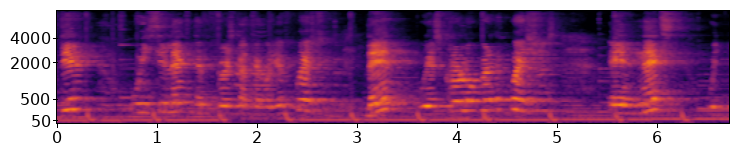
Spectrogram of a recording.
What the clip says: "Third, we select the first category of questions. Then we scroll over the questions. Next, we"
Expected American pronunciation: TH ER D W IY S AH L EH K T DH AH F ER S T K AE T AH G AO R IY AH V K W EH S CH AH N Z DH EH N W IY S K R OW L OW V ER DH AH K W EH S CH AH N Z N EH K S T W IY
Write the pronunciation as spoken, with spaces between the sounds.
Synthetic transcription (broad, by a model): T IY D W IY S AH L EH K T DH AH F ER S T K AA T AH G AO R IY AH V K W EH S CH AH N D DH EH N W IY S K R OW L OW W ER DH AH K W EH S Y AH N S N EH K S T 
